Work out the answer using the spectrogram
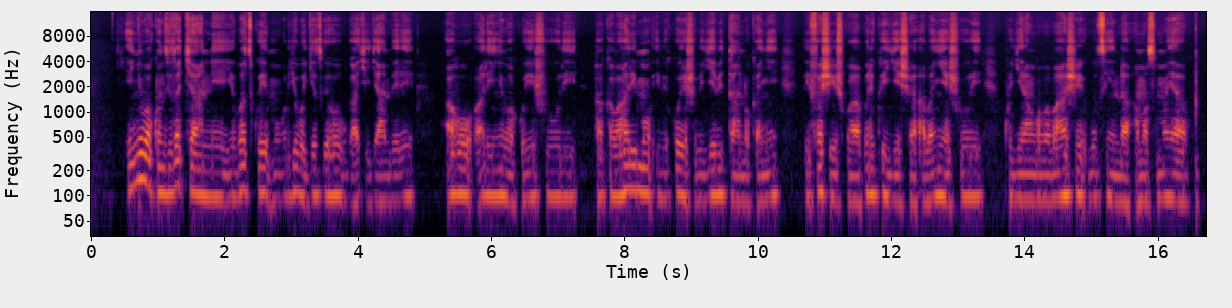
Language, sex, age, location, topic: Kinyarwanda, male, 25-35, Huye, education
